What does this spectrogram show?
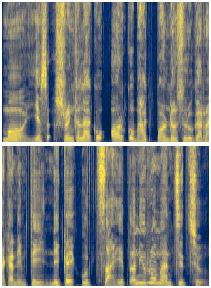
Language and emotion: Nepali, happy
